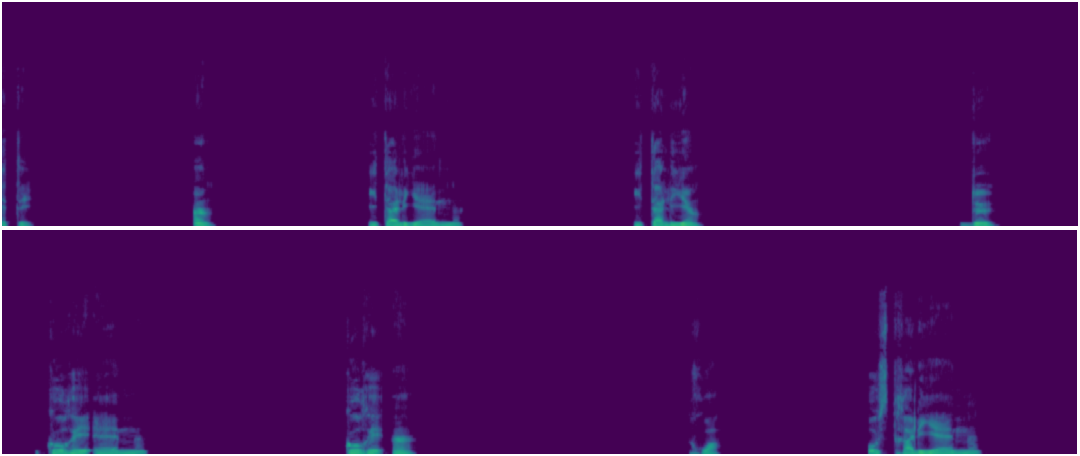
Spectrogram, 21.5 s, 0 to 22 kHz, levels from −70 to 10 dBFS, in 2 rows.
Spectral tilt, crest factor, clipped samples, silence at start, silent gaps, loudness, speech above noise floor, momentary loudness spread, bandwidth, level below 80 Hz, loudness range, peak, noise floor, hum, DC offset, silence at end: -6 dB/octave; 22 dB; under 0.1%; 0 s; 0.75-1.91 s, 2.60-3.66 s, 5.03-6.31 s, 7.47-9.57 s, 10.43-11.08 s, 12.64-14.19 s, 15.39-17.61 s, 18.38-19.41 s; -26 LUFS; over 66 dB; 14 LU; 16.5 kHz; -60 dBFS; 8 LU; -8 dBFS; under -90 dBFS; none; under 0.1%; 1 s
